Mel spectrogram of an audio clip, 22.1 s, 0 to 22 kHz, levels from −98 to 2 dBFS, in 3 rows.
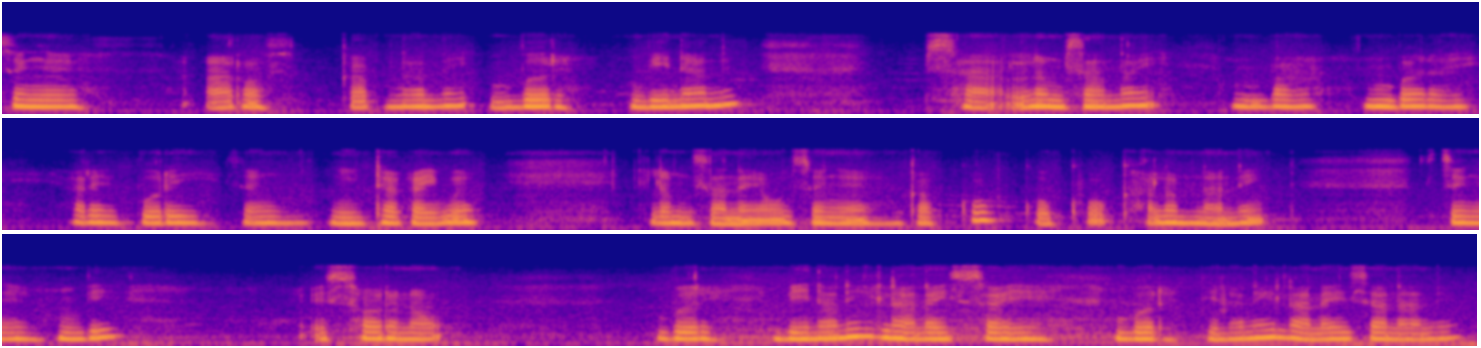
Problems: constant background noise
